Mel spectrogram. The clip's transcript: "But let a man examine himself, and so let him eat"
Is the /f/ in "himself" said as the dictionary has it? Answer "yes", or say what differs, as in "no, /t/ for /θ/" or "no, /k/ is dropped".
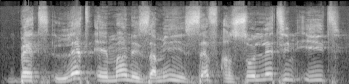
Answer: yes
